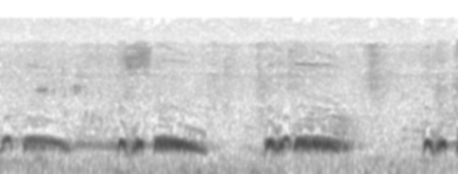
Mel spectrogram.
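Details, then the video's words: Spotted dove used as a decoy, giving a full lure call sequence: mid-pitched hoarse coos in short two- and three-note phrases, each ending in a longer drawn-out coo, repeated about every one and a half seconds. "chim cu mồi hay đủ bài"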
